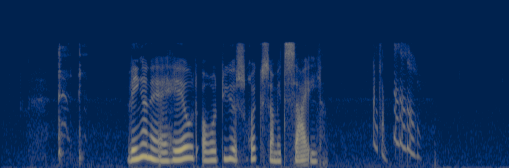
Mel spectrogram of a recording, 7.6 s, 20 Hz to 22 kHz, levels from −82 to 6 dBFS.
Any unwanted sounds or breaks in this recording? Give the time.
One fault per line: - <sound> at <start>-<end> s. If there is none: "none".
- cough at 0.9-1.3 s
- chirp at 5.6-6.3 s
